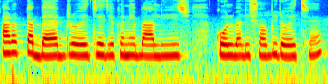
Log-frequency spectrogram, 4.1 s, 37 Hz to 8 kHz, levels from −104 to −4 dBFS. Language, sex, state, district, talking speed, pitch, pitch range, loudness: Bengali, female, West Bengal, Alipurduar, 130 wpm, 235 Hz, 230-245 Hz, -15 LUFS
